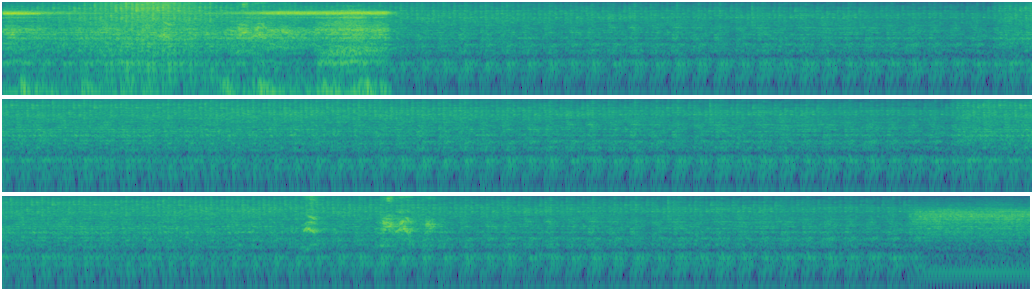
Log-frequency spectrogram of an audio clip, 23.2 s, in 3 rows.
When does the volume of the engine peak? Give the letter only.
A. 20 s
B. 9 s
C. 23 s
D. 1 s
D.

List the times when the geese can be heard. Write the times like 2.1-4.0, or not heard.
0.0-2.9.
